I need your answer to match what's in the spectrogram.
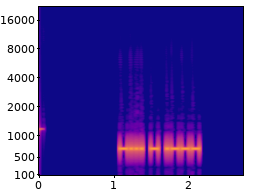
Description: Morse code, heard as a keyed tone, about 36 wpm, 700 Hz. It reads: BTJ
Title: USA Call Sign Postfixes - 3 Letters 35wpm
